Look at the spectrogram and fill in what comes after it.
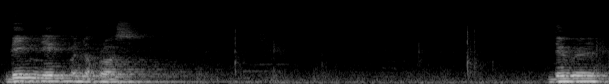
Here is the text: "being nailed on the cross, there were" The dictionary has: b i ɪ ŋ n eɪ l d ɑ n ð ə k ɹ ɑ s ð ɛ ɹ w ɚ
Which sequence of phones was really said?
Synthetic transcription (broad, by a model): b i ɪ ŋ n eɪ d ɑ n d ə k ɹ ɑ s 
